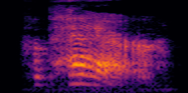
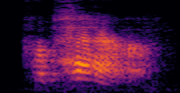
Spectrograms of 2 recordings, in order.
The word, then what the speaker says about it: prepare: as far as spelling because this syllable is completely unstressed we cut the vowel and use What's called the unstressed vowel or the schwa which again we'll learn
